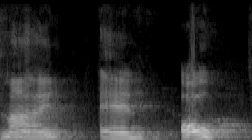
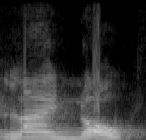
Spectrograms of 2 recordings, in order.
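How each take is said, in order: First: The letters are said one by one. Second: The letters are said as one word. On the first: The speaker calls it right. "It's line N O" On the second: The speaker calls it wrong. "We don't say line no"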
